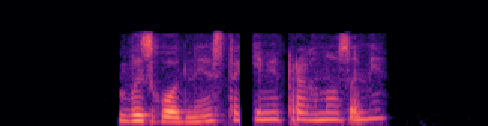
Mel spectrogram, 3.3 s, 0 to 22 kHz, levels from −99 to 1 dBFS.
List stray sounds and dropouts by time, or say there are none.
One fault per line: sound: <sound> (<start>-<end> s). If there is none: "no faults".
sound: dropout (1.6-1.7 s)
